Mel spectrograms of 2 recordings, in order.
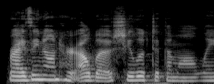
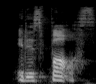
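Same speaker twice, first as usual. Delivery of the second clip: contemptuous, scornful delivery. Narrator reads Miss Lawrence answering the man who muttered, scornful. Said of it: "she said scornfully".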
